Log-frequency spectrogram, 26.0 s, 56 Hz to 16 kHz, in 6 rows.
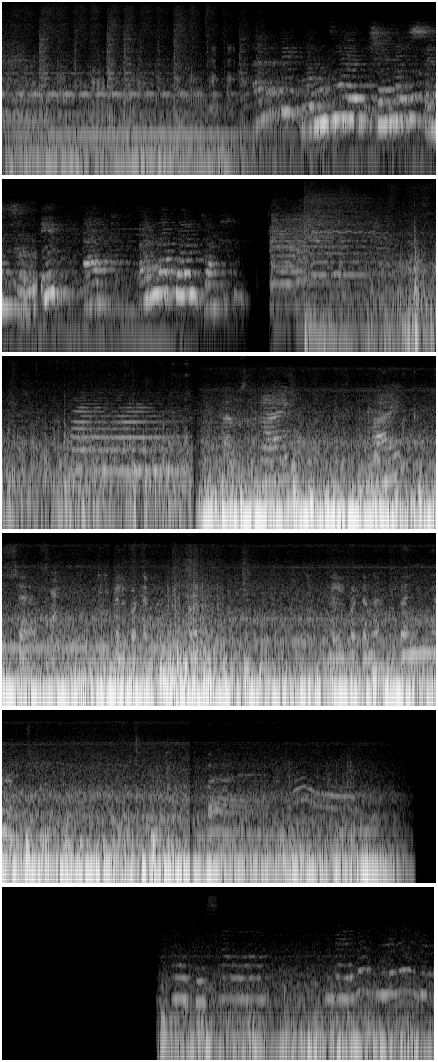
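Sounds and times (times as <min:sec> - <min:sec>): low rumble of moving train: 0:00.0 - 0:06.6, 0:07.4 - 0:21.5, 0:23.3 - 0:26.0
train horn: 0:09.2 - 0:10.6, 0:13.0 - 0:14.7.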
